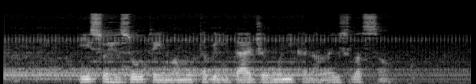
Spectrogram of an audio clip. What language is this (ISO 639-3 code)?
por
